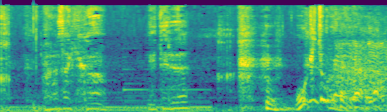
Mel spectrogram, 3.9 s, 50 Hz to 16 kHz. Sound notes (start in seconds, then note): 3.2 laughs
